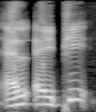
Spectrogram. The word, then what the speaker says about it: lap: 그러니까 쉽게 얘기하면 무릎이라고 할 때는 LAP 짧게. – Lap. – 랩 이렇게 발음하셔야 돼요. 에 소리를. 그런데 LAB는 길게 발음합니다. 실험실.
